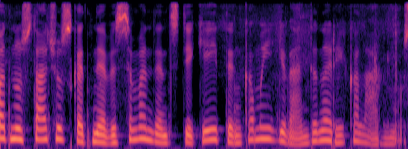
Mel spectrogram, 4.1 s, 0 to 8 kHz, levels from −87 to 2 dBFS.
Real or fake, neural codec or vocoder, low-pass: real; none; 7.2 kHz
